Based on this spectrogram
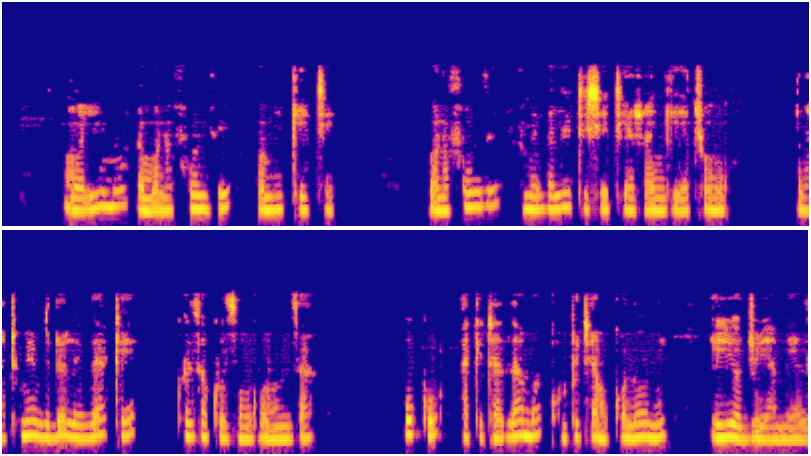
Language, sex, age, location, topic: Swahili, female, 18-24, Nairobi, education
